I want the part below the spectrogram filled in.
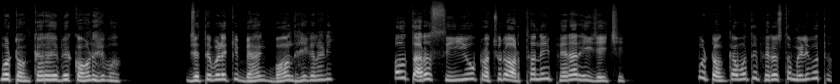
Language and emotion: Odia, fearful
